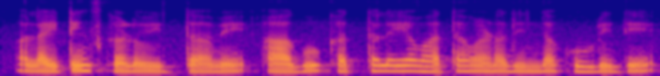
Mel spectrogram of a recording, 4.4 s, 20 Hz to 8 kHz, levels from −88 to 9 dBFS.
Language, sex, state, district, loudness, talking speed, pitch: Kannada, female, Karnataka, Bangalore, -18 LUFS, 110 wpm, 105 Hz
